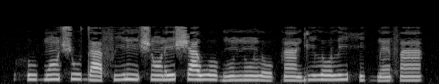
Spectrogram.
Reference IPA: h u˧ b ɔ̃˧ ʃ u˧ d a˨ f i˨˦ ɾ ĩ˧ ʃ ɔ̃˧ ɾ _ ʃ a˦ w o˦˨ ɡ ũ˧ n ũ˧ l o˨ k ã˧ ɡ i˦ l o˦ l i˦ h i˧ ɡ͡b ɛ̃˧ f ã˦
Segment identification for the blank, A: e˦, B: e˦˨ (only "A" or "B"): A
